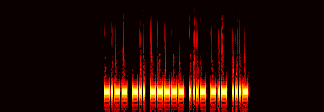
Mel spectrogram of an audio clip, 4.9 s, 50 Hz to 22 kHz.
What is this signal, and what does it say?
Morse code, heard as a keyed tone, about 47 wpm, 700 Hz. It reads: YD0VKV
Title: DXCC-100 Call Signs - 6 Characters - 45wpm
